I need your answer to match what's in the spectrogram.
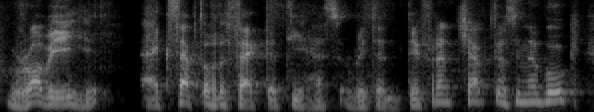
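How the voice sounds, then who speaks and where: A man with a Belgian accent hosts a live stream interview over a video call. His voice is husky and breathy. He talks in a halting, friendly way, restarting and filling his sentences. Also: mid-range voice, very animated. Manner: halting, with many fillers and restarts.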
